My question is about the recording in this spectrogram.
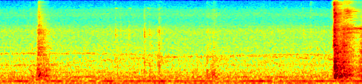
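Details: Free Yard Machines riding mower, single-cylinder engine that had filled with water after sitting with air filter off, first start after revival, valves not gapped: steady low thrum with uneven, wandering beats, occasional stumble; owner suspects running rich, rough running.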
